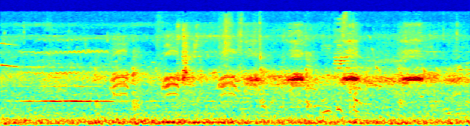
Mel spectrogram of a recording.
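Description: Birds calling outdoors, a run of about four short repeated calls in the second half, over a steady low rumble.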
